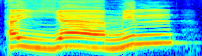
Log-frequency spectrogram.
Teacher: После удвоения звука я долгота в размере 2 огласовок фатха.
